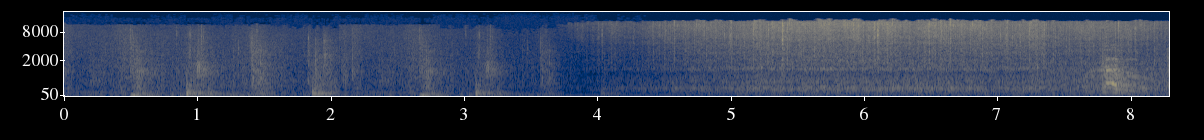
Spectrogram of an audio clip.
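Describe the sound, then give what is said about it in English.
Steak sizzling on a hot grill, cooked well done: a few dull knocks come first, then a steady, faint hiss of frying meat that carries on to the end. “How do you like your steak? Oh, steak sounds great. Well done's fine. Well done it is. Boy, this grill sure is hot.”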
